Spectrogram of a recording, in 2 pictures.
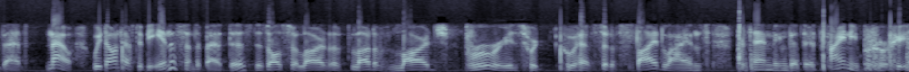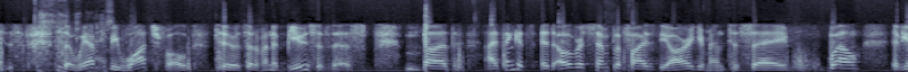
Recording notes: joined via phone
